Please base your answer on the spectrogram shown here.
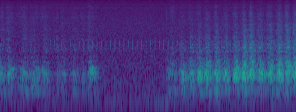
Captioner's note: drawing sounds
